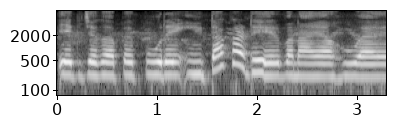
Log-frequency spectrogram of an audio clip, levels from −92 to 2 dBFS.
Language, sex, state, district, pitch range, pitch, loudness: Hindi, female, Jharkhand, Garhwa, 215-240 Hz, 230 Hz, -14 LUFS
